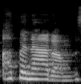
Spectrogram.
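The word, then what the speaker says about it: up and at 'em: hear some thunder so the actual word is up and at them but we don't pronounce it them we say m we take off the th sound so up and adom sounds like you're gonna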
